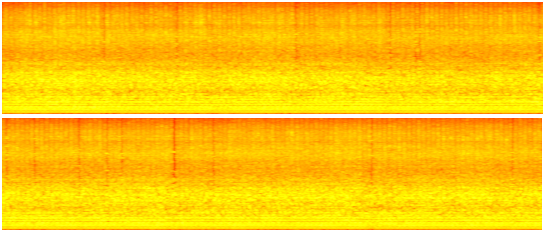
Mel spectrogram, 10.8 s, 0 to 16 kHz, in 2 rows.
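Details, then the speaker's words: Bolens 22-inch self-propelled mower with a Quantum engine, on the ground after repair work: steady, even drone with no surging, sputter or misses; self-propel works and it runs smoothly and sounds healthy. "think it sounds good what do you think I think I needs need to run it a little bit more"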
